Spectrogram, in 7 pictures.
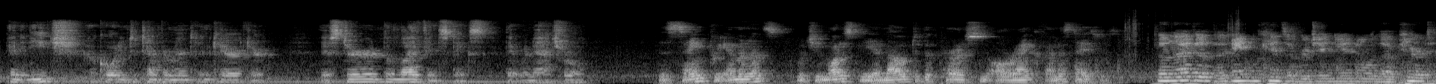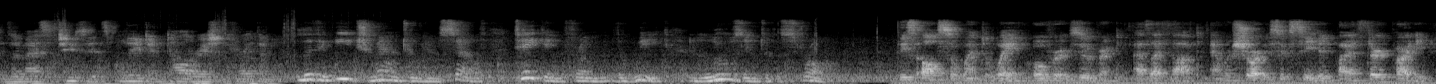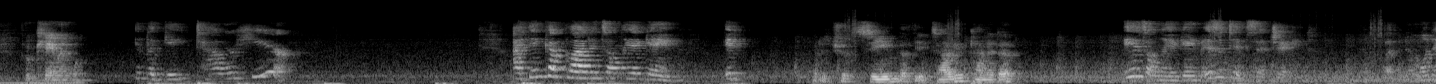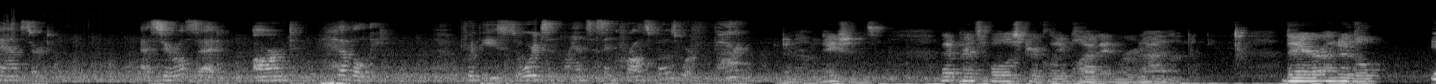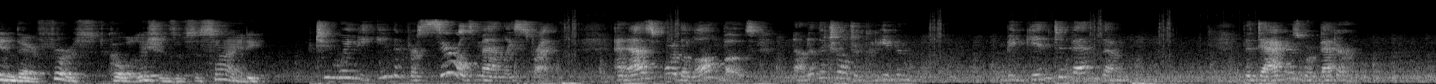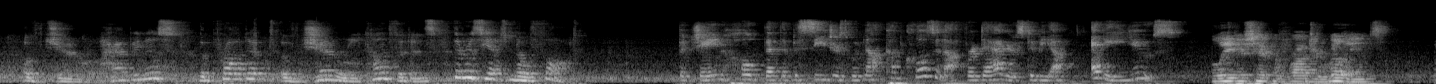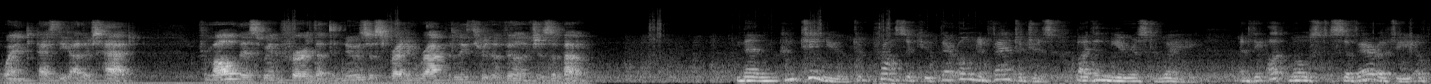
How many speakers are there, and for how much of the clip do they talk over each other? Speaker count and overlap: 6, no overlap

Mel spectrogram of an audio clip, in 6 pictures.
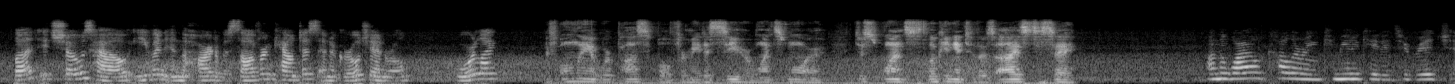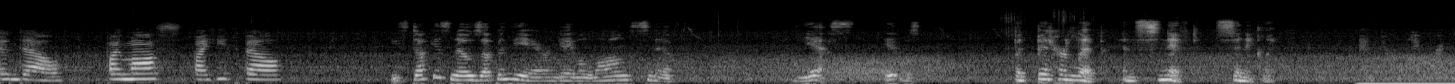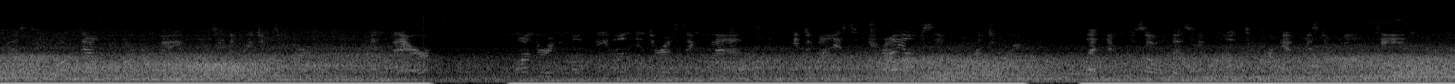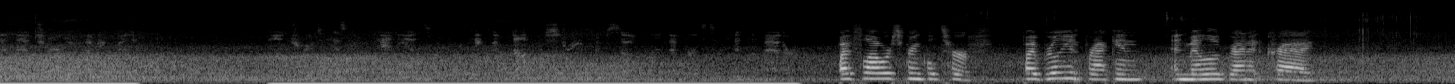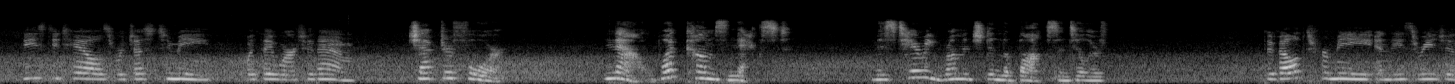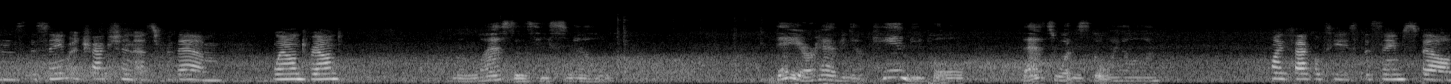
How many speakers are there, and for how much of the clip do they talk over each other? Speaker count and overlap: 6, no overlap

